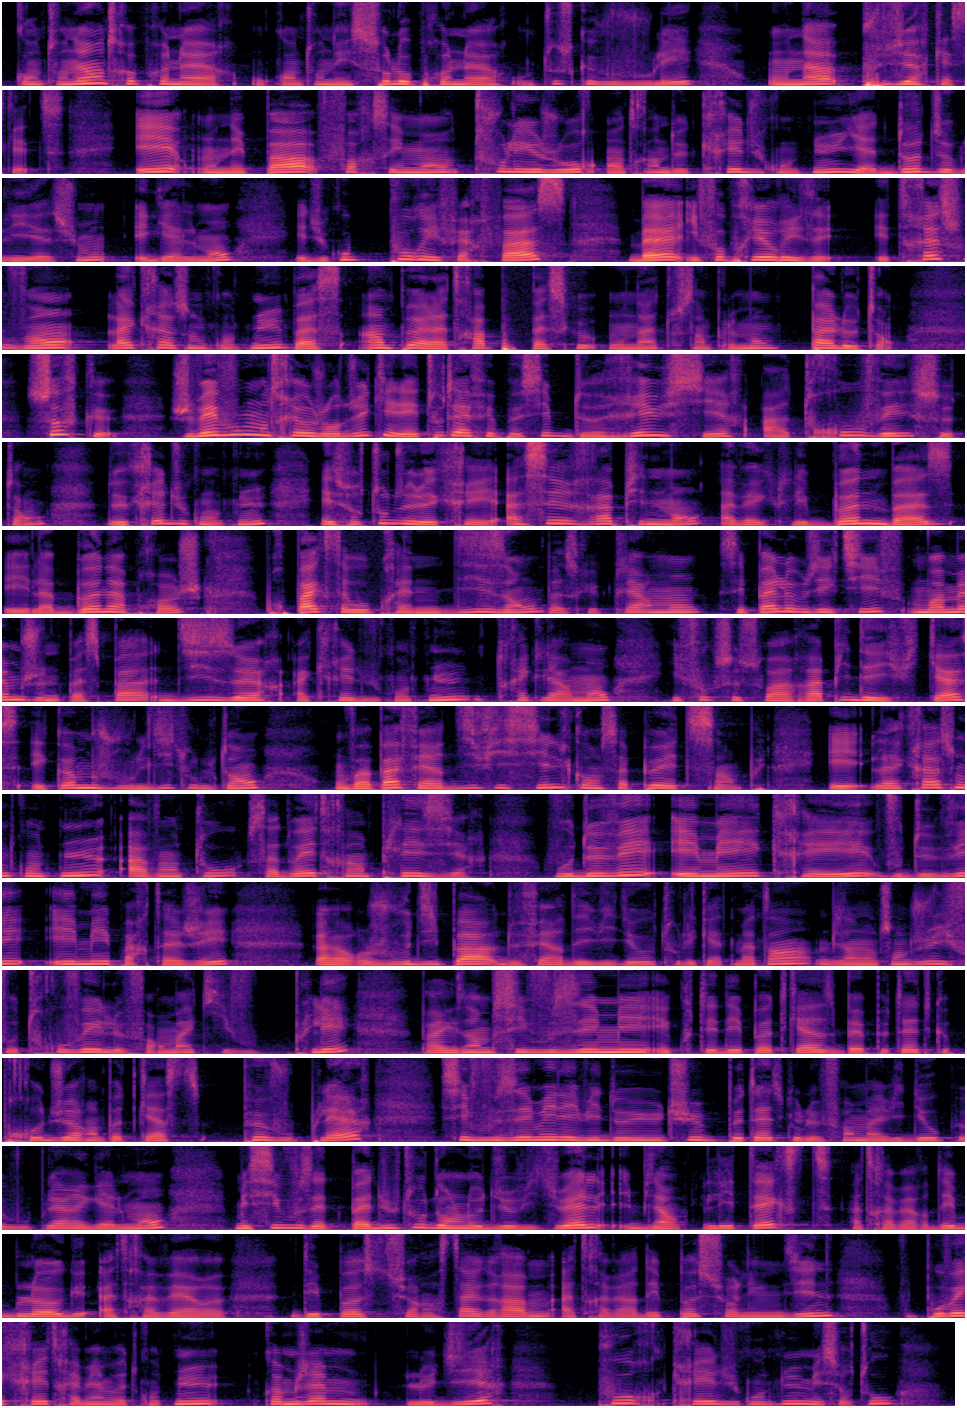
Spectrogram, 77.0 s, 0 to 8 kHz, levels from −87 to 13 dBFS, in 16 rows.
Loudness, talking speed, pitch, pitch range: -23 LUFS, 220 wpm, 215 Hz, 195-245 Hz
